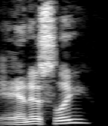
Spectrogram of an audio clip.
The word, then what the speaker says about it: Annesley: Today's guest on the Whole Story Podcast is Annesley. I hope I pronounced that right.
